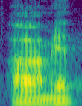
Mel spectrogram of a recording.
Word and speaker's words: 아멘: 우리는 아멘 그러면 거기는 아민 그래고 우리가 평안 그러면 거기서 핑한 그래요.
